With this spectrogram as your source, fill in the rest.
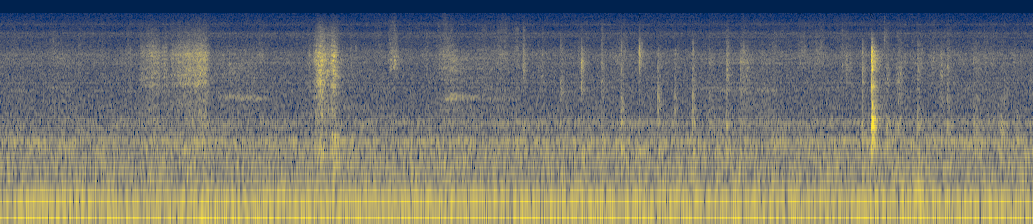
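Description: A plastic cup knocks lightly against a board.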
